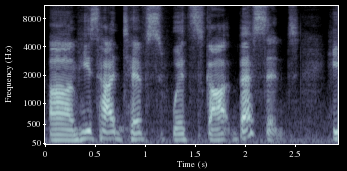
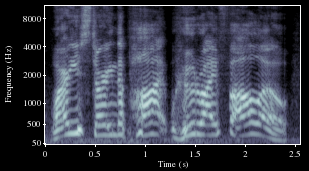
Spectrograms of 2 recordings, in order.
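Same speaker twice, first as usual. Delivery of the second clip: mock whiny shout; 8 semitones higher, 6 dB louder than usual. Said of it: "this person was like".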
